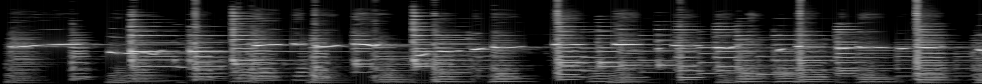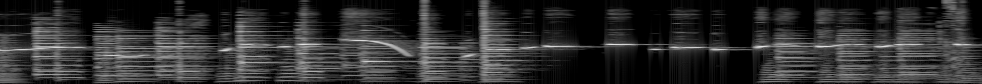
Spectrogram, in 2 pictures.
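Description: A bright, melodic whistled tune plays over a bouncy instrumental backing, the whistle carrying a steady sustained melody line with a brief slide near the end before the music resumes.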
